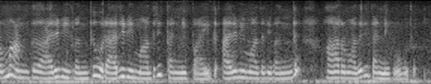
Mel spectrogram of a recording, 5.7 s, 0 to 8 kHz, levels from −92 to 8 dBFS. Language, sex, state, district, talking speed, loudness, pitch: Tamil, female, Tamil Nadu, Kanyakumari, 155 wpm, -15 LUFS, 205 Hz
